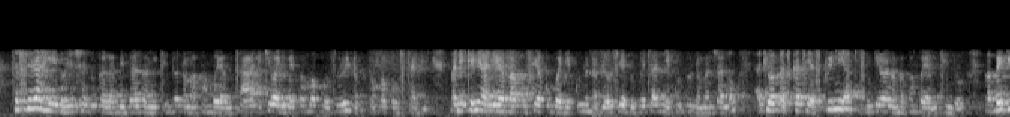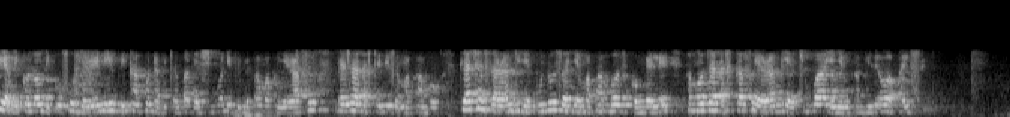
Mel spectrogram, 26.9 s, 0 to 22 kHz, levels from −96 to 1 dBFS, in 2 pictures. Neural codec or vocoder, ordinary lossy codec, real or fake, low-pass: vocoder, 44.1 kHz, 128 mel bands, Pupu-Vocoder; AAC, 32 kbps; fake; 3.6 kHz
